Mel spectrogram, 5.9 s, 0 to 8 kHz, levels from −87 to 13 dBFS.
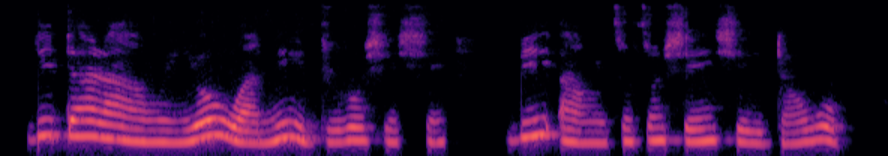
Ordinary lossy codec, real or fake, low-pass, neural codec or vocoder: Opus, 24 kbps; real; 7.2 kHz; none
